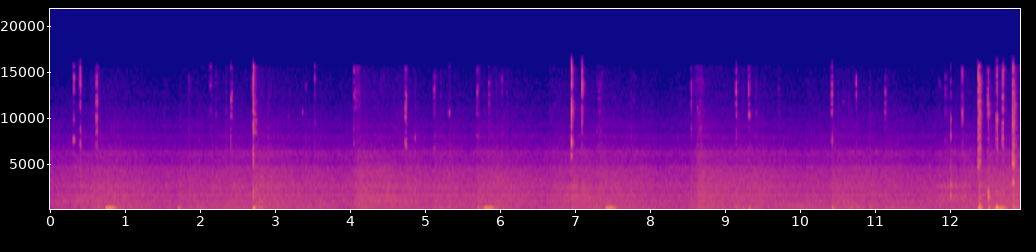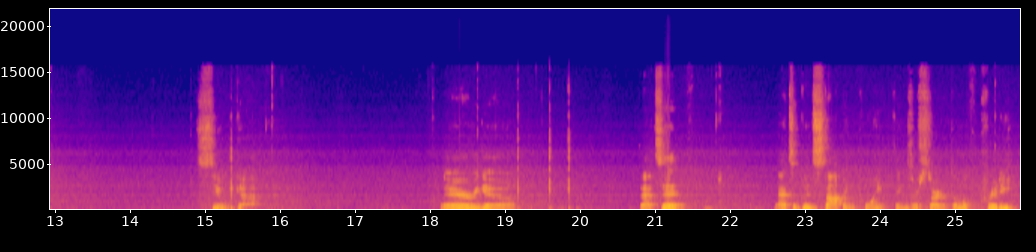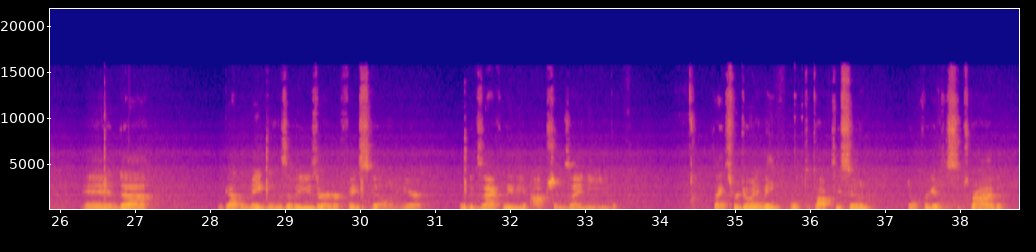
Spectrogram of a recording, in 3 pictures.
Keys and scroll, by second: 0.5 Escape, 0.6 o, 1.7-4.1 typing, 2.2 shift+Left, 4.6 Escape, 5.1 shift+., 6.9 Escape, 7.3 u, 9.1 shift+., 12.0 Escape, 12.3-13.2 typing, 15.9 super+r.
